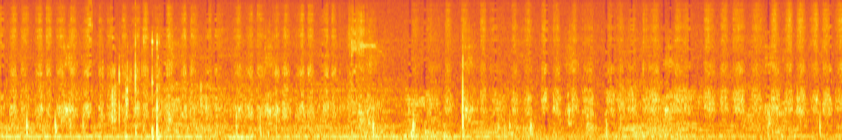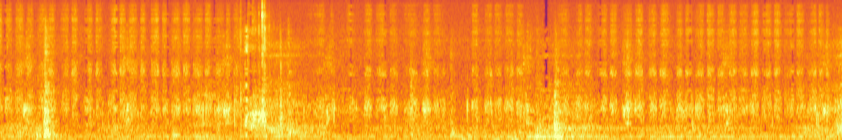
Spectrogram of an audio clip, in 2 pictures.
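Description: Faint scratching of a colored pencil shading on a coloring-book page, with a few light ticks of the pencil against the paper.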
